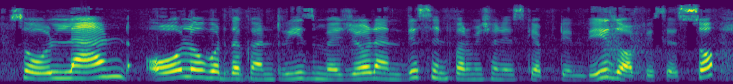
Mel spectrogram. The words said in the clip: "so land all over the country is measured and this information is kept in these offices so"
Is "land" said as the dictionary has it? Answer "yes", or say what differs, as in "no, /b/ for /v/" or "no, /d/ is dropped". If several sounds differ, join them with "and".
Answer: yes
